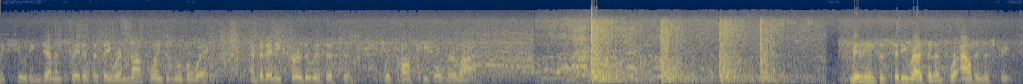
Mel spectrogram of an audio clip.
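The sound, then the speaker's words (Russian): Sporadic gunfire: a handful of sharp, irregularly spaced cracks over a noisy, crowded background, with people talking before and after the shots. “Периодическая стрельба означает, что армия никуда не уходит, и любое сопротивление может стоить жизни.”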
